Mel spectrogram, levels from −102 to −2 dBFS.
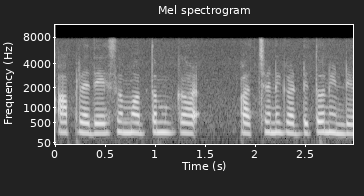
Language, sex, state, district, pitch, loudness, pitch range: Telugu, female, Andhra Pradesh, Krishna, 250 Hz, -17 LUFS, 240-255 Hz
